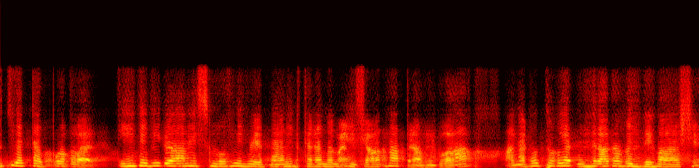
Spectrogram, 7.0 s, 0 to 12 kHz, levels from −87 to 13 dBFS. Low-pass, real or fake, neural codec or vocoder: 7.2 kHz; fake; codec, 16 kHz, 0.5 kbps, FreqCodec, smaller model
